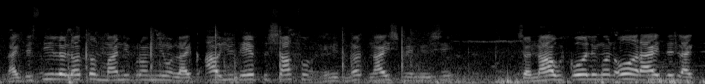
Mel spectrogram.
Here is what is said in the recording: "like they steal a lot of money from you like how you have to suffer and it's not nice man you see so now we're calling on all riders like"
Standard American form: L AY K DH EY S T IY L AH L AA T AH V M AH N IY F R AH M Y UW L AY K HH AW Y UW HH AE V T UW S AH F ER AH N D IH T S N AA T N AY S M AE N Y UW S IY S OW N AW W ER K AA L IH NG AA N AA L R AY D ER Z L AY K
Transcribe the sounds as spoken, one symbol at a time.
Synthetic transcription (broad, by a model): L AY K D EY S T IY L AH L AA T AH V M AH N IY F R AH M Y UW L AY K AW Y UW HH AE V T UW S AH F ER AH N D IH T S N AA T N AY S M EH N Y UW S IY S OW N AW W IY K AA L IH NG AA N AA L R AY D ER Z L AY K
